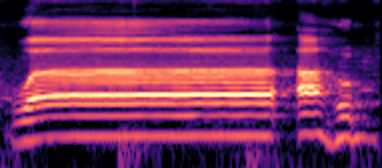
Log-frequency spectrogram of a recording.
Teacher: Cara bacanya adalah dengan memanjangkan sebanyak 5 sampai 6 ketukan. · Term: Mad wajib mutasil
